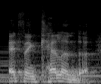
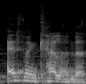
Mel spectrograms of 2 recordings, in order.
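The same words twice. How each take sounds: First: It is said with an English pronunciation. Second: The same.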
